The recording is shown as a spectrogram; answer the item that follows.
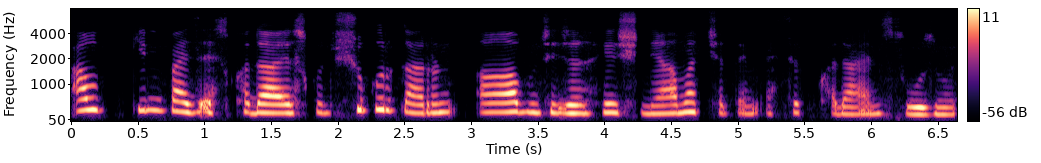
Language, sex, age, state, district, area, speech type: Kashmiri, female, 30-45, Jammu and Kashmir, Srinagar, urban, spontaneous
